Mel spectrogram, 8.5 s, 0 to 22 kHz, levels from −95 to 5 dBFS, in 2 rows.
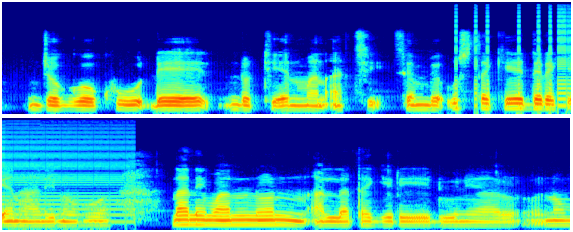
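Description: From 3.40 to 4.12 s, GSM signalling bursts: a nearby 2G phone's short radio bursts are rectified, producing galloping ticks and brief 217 Hz buzzes roughly 10 dB below the speech. From 4.17 to 5.27 s, GSM phone buzz: the phone transmits in bursts 217 times a second, giving a steady, raspy harmonic buzz about 14 dB below the speech.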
